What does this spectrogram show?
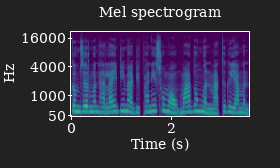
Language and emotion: Bodo, neutral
